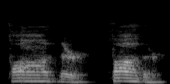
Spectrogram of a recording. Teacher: It's deep in the tongue for American A.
